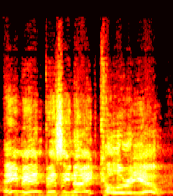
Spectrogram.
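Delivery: high, loud hail to a cabbie; mock cheery greeting. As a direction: call it out to a taxi driver. Acted greeting to a taxi driver.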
